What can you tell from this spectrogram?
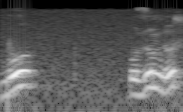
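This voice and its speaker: A man reading aloud and translating haltingly, word by word, as a language student, recorded on an old worn cassette. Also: mellow. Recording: muffled old cassette tape.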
